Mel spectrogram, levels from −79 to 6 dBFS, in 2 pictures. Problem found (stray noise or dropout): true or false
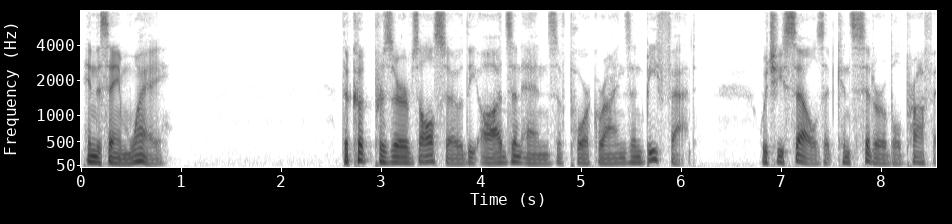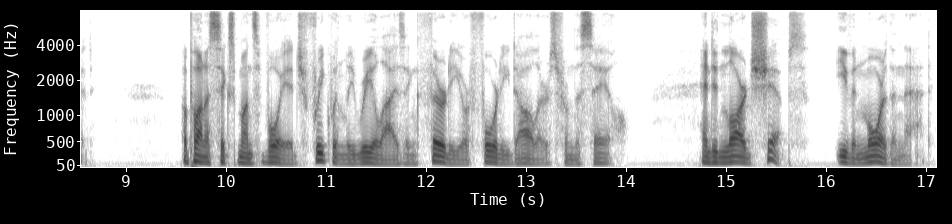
false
